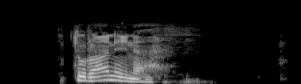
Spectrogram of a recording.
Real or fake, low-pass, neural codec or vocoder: real; 7.2 kHz; none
